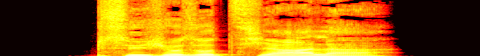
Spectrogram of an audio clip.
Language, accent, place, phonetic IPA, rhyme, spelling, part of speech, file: German, Germany, Berlin, [ˌpsyçozoˈt͡si̯aːlɐ], -aːlɐ, psychosozialer, adjective, De-psychosozialer.ogg
- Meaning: inflection of psychosozial: 1. strong/mixed nominative masculine singular 2. strong genitive/dative feminine singular 3. strong genitive plural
